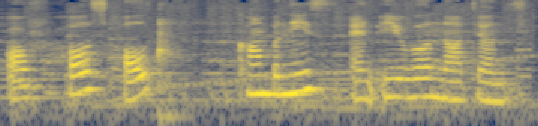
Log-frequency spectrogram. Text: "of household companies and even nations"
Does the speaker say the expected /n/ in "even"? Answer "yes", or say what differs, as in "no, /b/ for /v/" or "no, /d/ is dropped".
no, /l/ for /n/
